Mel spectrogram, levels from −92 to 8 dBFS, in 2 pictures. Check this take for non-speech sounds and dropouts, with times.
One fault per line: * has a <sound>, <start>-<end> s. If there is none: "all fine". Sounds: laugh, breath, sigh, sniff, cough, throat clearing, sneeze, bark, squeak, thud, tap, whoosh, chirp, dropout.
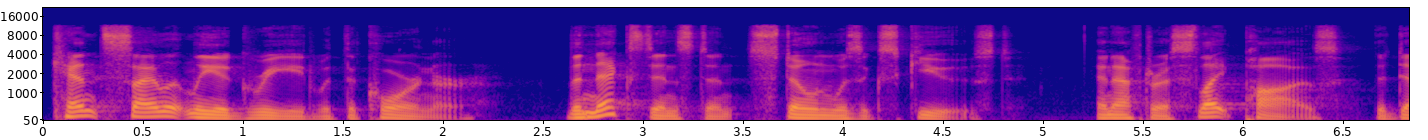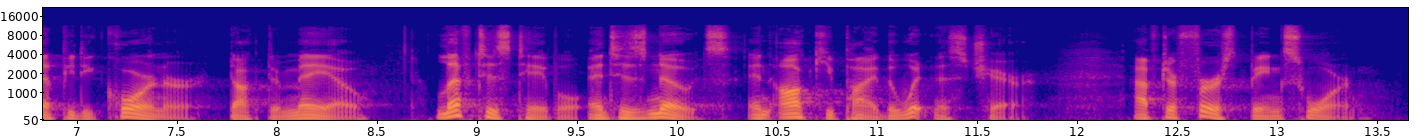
all fine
